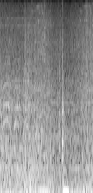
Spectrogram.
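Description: A horse whinnies in Elden Ring amid battle noise, a brief neigh rising over a steady bed of ambient game sound with hoof-like clatter.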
